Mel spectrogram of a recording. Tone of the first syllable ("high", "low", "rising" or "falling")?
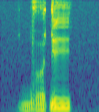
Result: low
